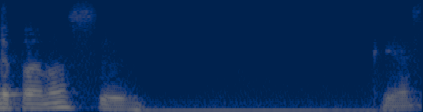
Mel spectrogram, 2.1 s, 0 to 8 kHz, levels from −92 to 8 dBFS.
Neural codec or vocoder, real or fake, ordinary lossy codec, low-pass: codec, 16 kHz, 0.5 kbps, X-Codec, HuBERT features, trained on balanced general audio; fake; none; none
